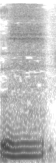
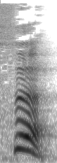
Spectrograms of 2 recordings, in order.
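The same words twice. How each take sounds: First: Z as a buzzing th, as in weather; Z said as a voiced th; voiced TH sound. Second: TH as a breath only, as in mouth; TH without voice, tongue between the teeth; unvoiced TH sound. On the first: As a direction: hum through Z, tongue between the teeth. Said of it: "like in weather". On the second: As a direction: hold TH as a voiceless hiss of air. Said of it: "like in mouth". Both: Shown as a demonstration.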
